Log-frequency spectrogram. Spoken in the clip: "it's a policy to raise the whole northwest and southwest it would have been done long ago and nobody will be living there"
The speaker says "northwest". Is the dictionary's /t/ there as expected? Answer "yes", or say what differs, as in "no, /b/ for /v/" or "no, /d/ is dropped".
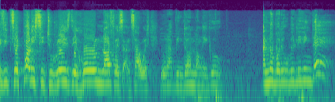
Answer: no, /t/ is dropped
